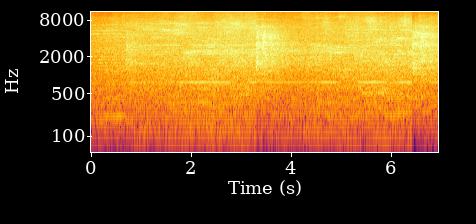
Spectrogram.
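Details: Honda S2000 driving after swapping axles, hubs and wheel bearings: a steady, loud hollow roar like a plane on the runway with a faint constant hum, audible over the radio. The wheel-bearing drone persists after the repair.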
